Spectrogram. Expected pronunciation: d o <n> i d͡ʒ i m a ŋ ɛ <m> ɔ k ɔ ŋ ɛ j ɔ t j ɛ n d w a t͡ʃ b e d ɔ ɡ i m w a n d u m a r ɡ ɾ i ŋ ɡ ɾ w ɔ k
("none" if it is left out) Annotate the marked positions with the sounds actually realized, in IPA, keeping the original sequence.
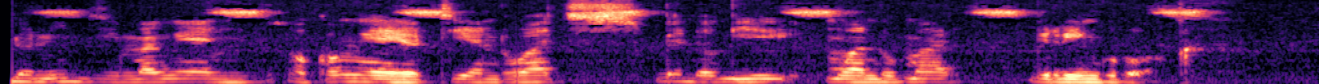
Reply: n, ɲ

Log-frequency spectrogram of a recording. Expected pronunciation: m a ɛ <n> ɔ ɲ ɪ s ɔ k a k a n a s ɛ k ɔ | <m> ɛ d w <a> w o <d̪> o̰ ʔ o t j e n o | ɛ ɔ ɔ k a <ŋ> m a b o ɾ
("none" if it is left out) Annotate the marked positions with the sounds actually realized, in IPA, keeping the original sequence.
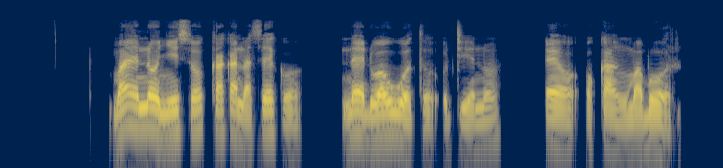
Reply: n, n, a, t̪, ŋ

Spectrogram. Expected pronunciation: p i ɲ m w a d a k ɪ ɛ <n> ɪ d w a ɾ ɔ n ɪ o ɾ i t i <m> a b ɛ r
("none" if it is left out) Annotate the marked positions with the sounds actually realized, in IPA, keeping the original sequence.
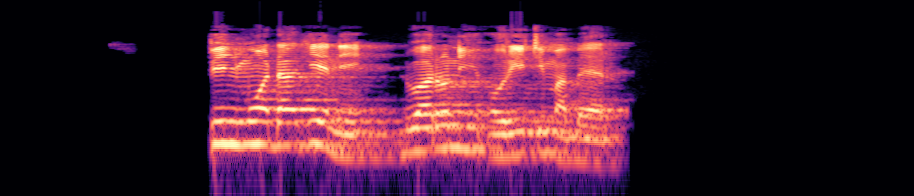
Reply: n, m

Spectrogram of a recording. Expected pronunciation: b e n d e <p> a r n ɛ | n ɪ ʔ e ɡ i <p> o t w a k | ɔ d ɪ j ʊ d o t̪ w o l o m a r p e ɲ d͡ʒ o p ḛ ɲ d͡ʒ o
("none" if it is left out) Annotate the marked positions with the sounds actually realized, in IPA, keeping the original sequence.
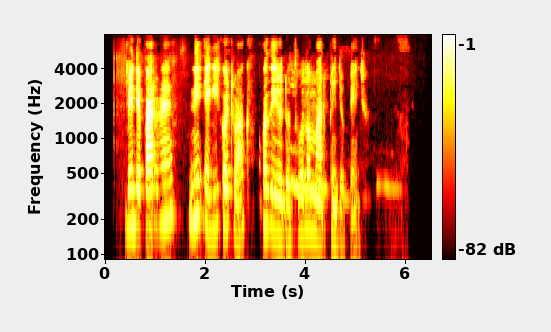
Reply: p, k

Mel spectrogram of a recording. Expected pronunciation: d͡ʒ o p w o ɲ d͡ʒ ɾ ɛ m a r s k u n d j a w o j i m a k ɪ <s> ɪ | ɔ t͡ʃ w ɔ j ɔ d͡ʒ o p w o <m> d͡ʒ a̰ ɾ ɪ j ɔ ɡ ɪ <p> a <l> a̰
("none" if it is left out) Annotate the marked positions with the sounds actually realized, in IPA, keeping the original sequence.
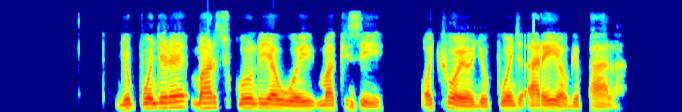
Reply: s, ɲ, p, l

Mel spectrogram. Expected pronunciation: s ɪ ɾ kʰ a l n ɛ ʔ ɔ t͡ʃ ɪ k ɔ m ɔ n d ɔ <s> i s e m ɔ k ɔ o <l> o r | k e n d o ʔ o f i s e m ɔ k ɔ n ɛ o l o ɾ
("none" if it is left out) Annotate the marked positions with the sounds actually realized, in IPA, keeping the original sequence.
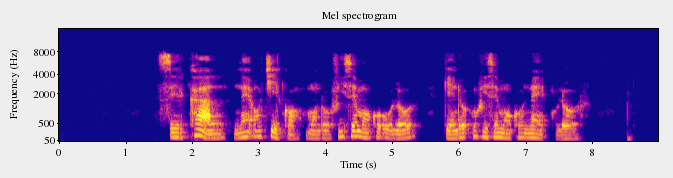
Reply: f, l

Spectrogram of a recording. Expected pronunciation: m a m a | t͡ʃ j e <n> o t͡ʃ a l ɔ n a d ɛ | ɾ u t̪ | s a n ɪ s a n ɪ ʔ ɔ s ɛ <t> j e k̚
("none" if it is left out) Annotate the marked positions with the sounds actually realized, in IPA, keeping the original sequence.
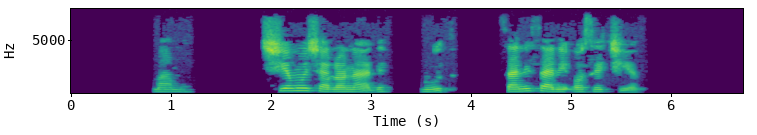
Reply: m, t͡ʃ

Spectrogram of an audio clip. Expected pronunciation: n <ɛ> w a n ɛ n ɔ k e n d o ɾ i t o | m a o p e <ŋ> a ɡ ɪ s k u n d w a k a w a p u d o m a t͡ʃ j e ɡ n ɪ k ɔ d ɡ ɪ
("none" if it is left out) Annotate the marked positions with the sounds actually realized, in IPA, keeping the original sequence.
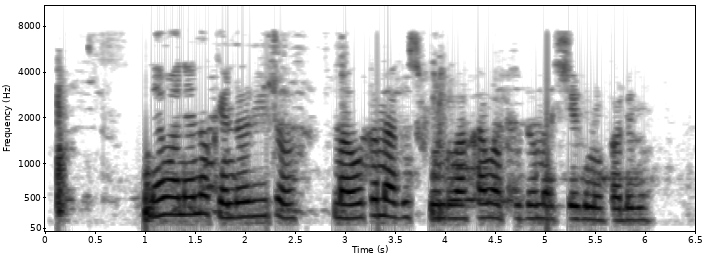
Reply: ɛ, m

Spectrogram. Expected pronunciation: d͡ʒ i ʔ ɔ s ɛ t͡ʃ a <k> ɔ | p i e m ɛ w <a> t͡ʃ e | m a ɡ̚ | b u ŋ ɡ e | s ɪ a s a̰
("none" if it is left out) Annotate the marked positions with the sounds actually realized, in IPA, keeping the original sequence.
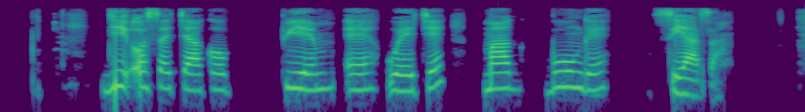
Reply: k, e

